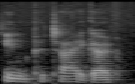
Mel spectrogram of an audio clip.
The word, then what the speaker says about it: impetigo: I actually did look it up to get it pronounced right, impetigo.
